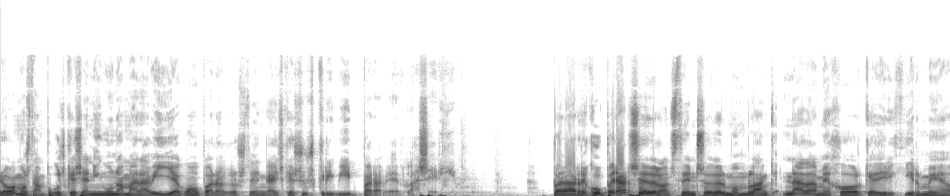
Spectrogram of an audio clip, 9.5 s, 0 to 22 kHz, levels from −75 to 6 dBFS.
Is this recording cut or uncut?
uncut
